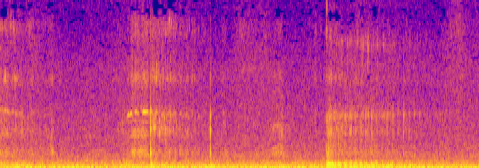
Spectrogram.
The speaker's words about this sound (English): Just a little purring.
